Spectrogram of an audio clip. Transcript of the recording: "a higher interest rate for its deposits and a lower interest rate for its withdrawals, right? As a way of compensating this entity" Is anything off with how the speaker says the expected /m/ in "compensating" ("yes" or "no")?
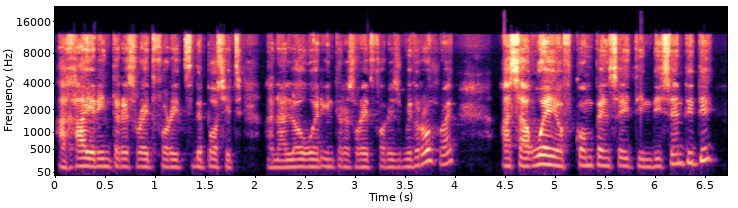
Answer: no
